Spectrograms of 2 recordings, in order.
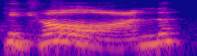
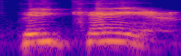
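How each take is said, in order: First: The last syllable sounds like 'cahn'. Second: The last syllable sounds like 'can'.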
